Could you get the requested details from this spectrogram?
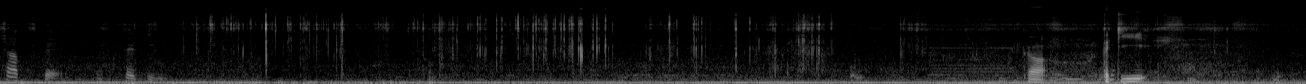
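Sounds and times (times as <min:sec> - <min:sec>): steady low hum: 0:00.0 - 0:13.0
plastic package crinkling: 0:01.8 - 0:09.3.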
